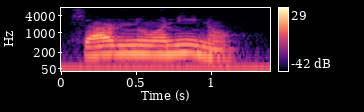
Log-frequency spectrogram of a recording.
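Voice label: "Sarnuonino", pronunciations; Fourth Way; Beelzebub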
